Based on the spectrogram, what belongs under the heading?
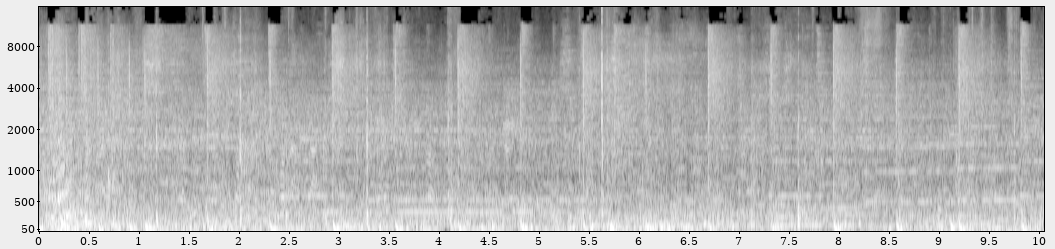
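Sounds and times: voices: 0:00.0 - 0:08.4
background music: 0:00.0 - 0:10.0.

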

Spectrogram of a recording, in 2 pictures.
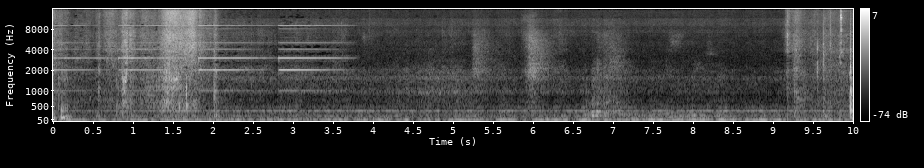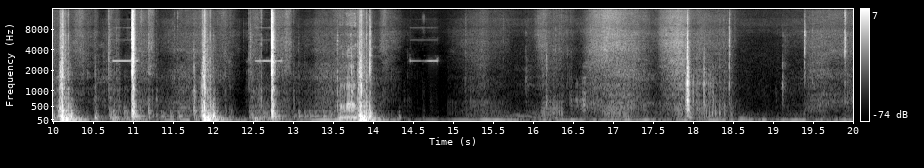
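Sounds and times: car door shutting: 0:09.8 - 0:13.0, 0:13.6 - 0:14.2.

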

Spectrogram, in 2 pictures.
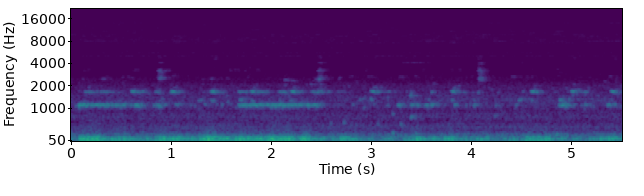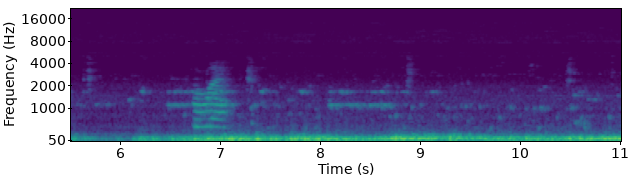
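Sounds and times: car idling rumble: 0:00.0 - 0:11.0.

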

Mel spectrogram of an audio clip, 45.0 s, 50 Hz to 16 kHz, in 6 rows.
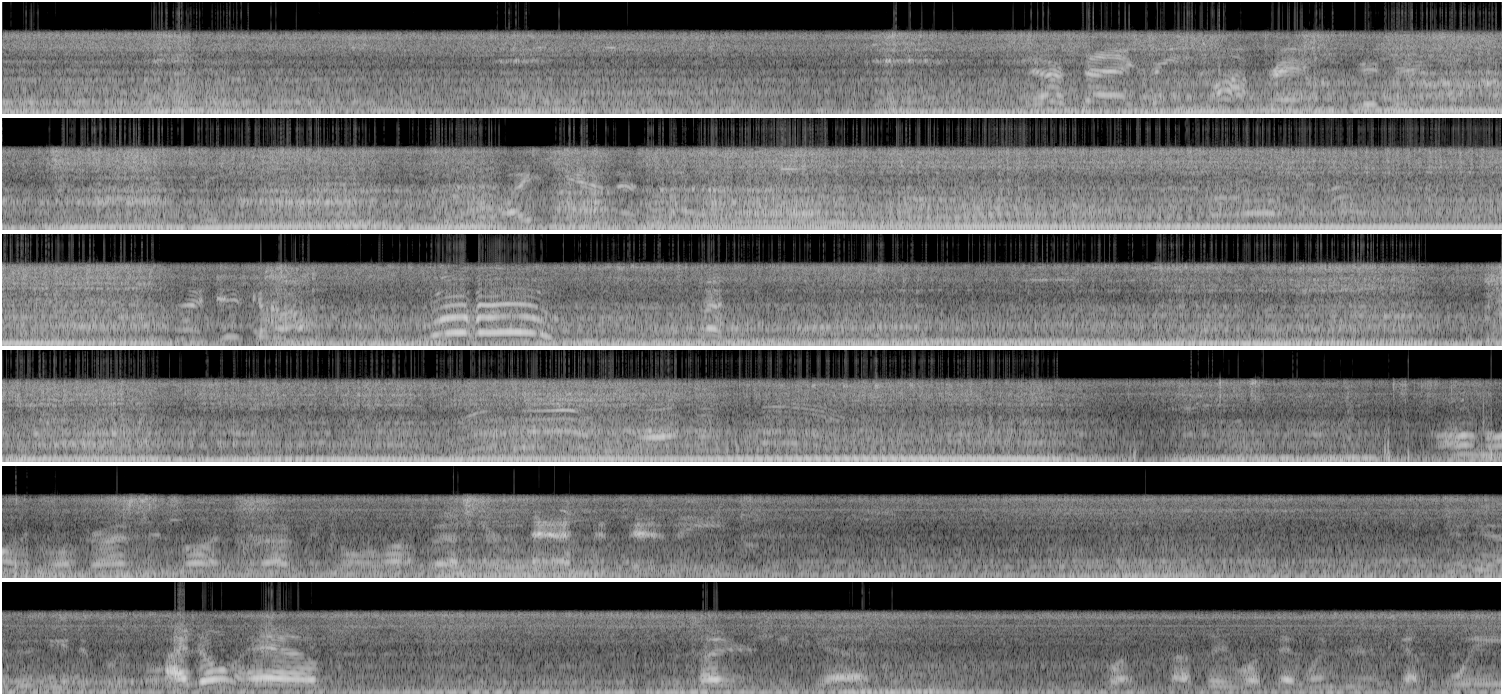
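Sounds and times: truck engine revving: 0:00.0 - 0:44.9.

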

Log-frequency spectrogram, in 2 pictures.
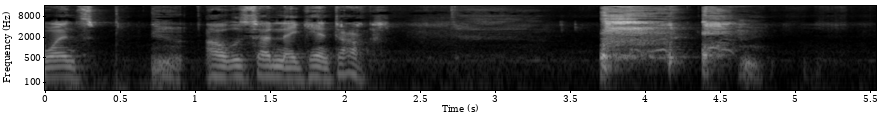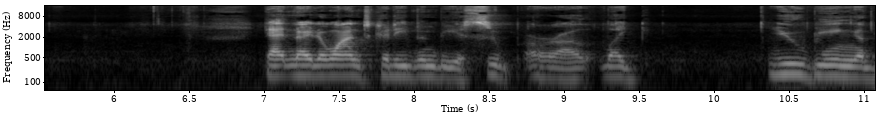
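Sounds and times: woman coughing: 0:03.7 - 0:04.9.

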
